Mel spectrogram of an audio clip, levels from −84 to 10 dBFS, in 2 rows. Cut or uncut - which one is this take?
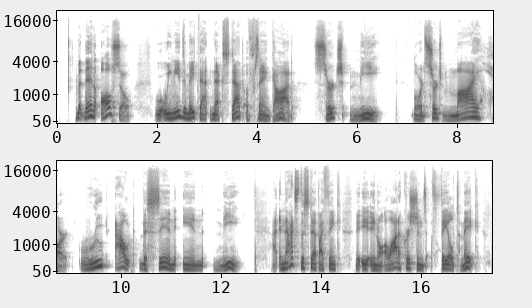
uncut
